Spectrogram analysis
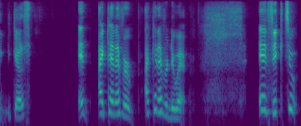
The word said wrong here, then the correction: Invicta: See, there I go. Invicta Virtuosi Racing with Jack Doohan and Emery Cordell, both not rookies.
